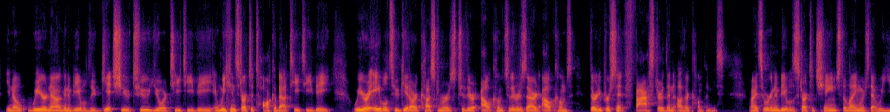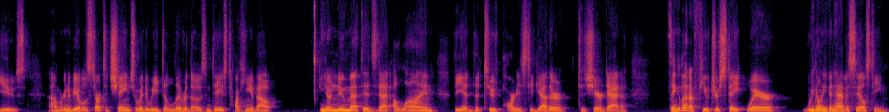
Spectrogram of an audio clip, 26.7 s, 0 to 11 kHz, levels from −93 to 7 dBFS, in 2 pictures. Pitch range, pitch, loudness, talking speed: 90-105 Hz, 95 Hz, -26 LUFS, 235 wpm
